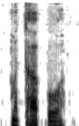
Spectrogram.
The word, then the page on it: Madabua: Kapingamarangi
